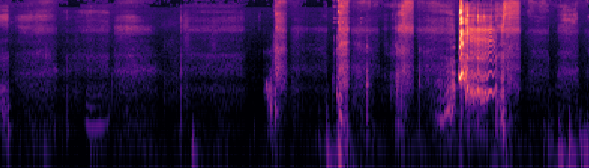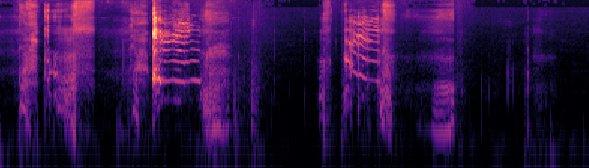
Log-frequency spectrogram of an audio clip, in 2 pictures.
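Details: Pug dog making scattered short snorts and breathy huffs, broken by several brief, high, warbling yelps, with pauses of quiet between sounds.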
